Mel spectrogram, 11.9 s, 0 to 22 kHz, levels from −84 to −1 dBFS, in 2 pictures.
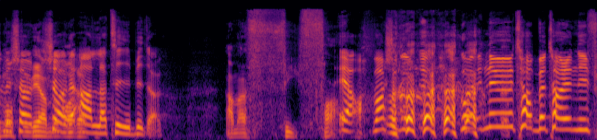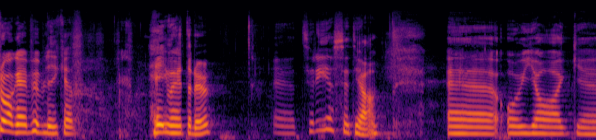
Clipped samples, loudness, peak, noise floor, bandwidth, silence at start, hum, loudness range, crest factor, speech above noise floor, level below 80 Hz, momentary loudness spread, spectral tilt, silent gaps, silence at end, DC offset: under 0.1%; -23 LUFS; -4 dBFS; -58 dBFS; 17 kHz; 0 s; none; 9 LU; 20 dB; 35 dB; -66 dBFS; 15 LU; -3.5 dB/octave; none; 0 s; under 0.1%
